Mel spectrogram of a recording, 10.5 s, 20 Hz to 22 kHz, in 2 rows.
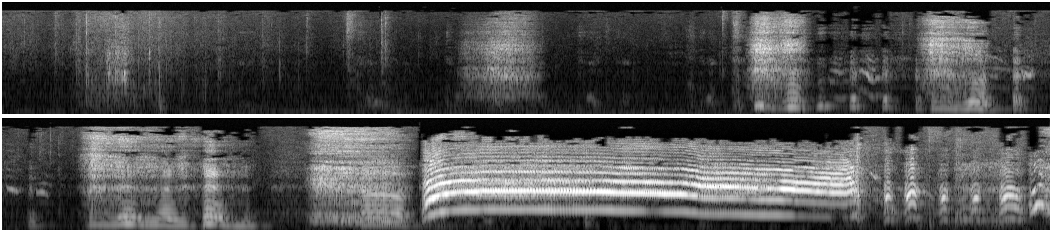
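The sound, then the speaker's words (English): A single voice mimics women screaming excitedly over 175,000 dollars: several short exclamatory bursts, then a loud, sustained, high-pitched shriek held for about two seconds. “These bitches lose their shit and they start screaming like, 175.”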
